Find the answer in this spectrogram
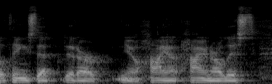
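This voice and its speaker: A man speaks with a very deep, low pitch at a fairly quick pace. Audible room echo surrounds the voice. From Netherlands, Amsterdam. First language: Dutch. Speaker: business executive. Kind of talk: interview. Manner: halting, many repeated words.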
